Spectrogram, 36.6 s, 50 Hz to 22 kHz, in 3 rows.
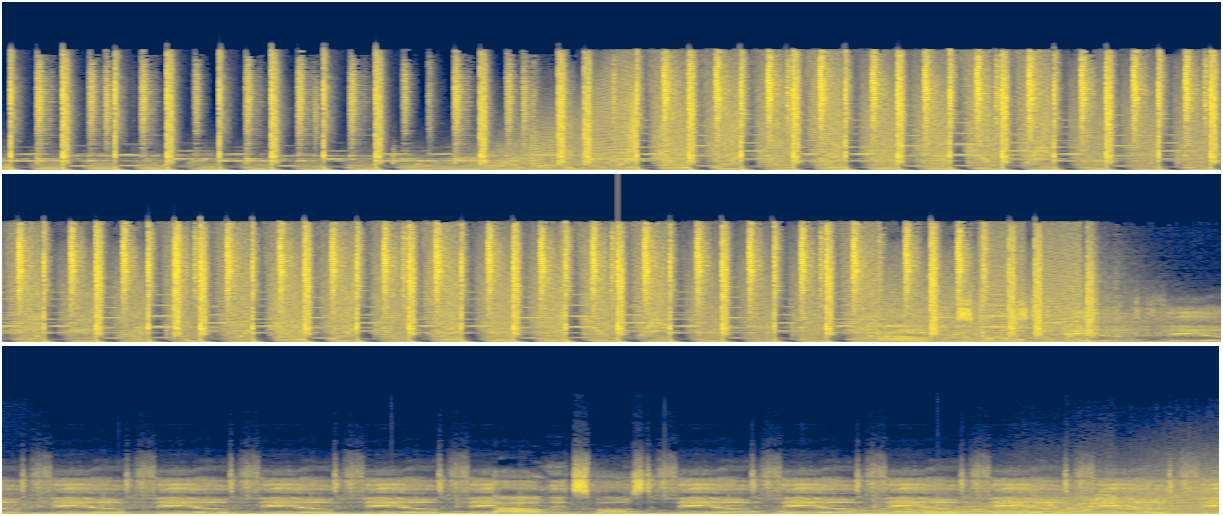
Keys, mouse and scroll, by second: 0.3 ctrl+a, 0.5 ctrl+c, 1.2 click, 1.4 scroll down 1, 2.0 r, 2.2 scroll down 1, 2.9 alt+click, 3.5 ctrl+v, 4.1 Left, 6.1 click, 6.4 space, 9.1 space, 9.4 click, 13.1 space, 15.1 click, 17.8 click, 20.9 space, 23.6 click, 27.4 click, 29.2 click, 29.4 space, 31.8 space, 32.7 ctrl+s, 33.3 ctrl+a, 33.6-36.5 drag.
